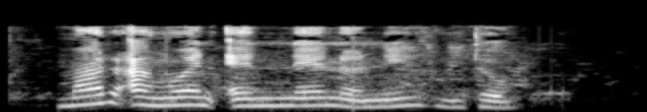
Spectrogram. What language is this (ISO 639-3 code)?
luo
